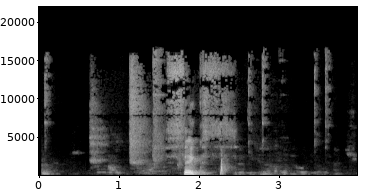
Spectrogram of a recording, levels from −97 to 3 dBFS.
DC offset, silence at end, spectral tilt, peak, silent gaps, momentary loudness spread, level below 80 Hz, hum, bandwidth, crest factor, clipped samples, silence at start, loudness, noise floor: under 0.1%; 0.35 s; -4 dB/octave; -2 dBFS; none; 27 LU; -74 dBFS; none; 17 kHz; 24 dB; under 0.1%; 0.05 s; -22 LUFS; -62 dBFS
